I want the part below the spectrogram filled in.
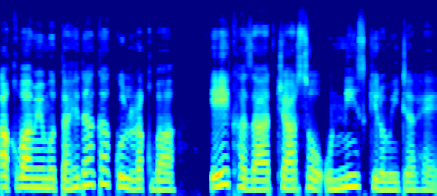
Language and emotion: Urdu, neutral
